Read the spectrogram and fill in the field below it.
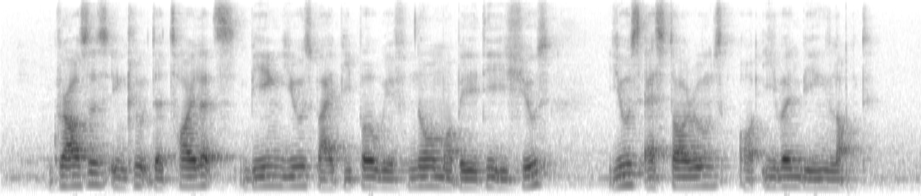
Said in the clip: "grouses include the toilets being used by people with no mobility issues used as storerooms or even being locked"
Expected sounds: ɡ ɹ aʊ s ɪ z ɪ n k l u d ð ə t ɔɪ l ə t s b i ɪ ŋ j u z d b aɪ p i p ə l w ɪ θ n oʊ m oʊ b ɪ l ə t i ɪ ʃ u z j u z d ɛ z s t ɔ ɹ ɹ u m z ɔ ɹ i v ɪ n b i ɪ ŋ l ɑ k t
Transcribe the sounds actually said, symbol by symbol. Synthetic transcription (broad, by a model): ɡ ɹ aʊ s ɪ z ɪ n k l u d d ə t ɔɪ l ə t s b i ɪ ŋ j u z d b aɪ p i p ə l w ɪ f n oʊ m oʊ b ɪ l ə t i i ʃ u s j u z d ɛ s t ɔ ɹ ɹ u m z ɔ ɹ i v ɪ n b i ɪ ŋ l ɑ k t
